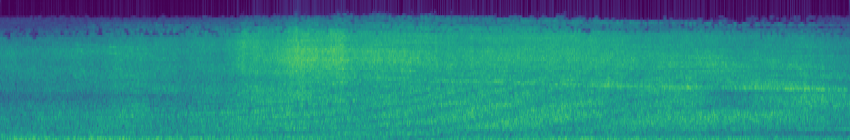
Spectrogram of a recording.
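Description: A TUI Boeing Dreamliner rolls past at Manchester Airport with a loud, continuous jet roar and a whining engine tone that sweeps slowly in pitch as it moves by.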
